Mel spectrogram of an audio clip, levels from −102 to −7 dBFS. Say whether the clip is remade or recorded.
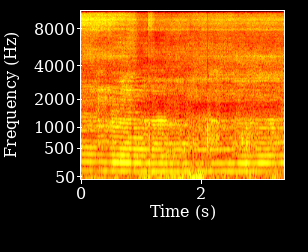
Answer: remade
